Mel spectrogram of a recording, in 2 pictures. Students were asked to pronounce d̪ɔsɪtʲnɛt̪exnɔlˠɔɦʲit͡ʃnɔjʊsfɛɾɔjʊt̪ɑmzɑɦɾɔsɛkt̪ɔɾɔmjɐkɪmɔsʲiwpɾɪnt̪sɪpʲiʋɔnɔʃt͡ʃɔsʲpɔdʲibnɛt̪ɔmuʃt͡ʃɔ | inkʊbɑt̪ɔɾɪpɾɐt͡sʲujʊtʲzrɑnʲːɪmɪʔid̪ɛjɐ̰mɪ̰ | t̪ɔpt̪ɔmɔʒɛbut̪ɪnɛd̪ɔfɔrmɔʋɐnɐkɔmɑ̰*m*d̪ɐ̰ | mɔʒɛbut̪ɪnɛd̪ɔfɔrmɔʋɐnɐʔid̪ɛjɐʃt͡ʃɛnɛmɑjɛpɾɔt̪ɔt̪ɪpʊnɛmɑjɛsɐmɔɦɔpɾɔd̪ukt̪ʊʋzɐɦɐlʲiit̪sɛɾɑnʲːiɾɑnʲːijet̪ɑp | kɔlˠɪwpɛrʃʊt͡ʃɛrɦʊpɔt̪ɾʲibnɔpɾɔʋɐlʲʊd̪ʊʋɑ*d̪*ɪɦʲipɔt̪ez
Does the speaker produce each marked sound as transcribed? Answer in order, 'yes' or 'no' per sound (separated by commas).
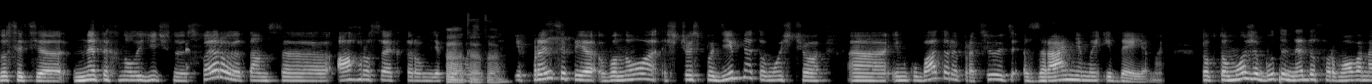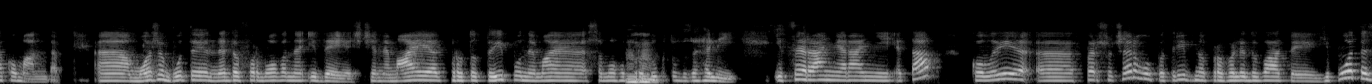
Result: no, no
